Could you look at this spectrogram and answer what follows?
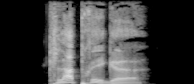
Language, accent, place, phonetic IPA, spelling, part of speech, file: German, Germany, Berlin, [ˈklapʁɪɡə], klapprige, adjective, De-klapprige.ogg
- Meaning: inflection of klapprig: 1. strong/mixed nominative/accusative feminine singular 2. strong nominative/accusative plural 3. weak nominative all-gender singular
